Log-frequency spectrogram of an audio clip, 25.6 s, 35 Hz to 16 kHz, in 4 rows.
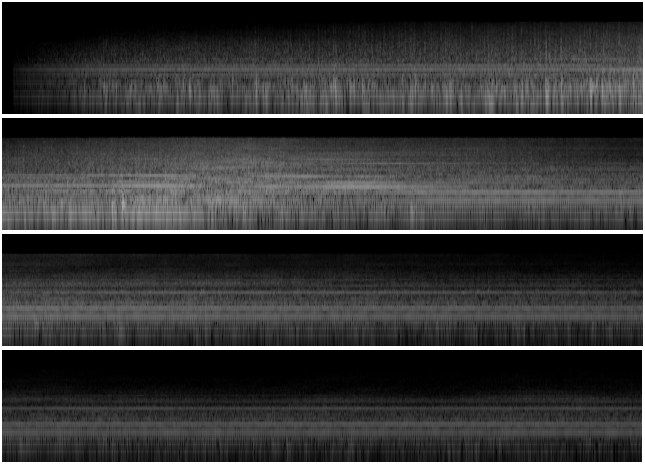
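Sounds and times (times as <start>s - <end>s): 
motorboat passing: 0.2s - 25.6s.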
